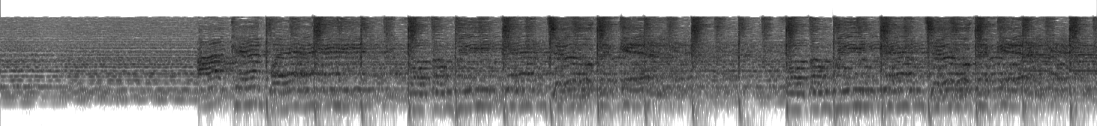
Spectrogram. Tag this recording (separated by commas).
Pop music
